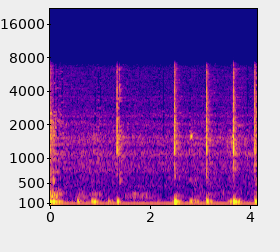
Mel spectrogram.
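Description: About seven light, irregularly spaced clicks as a glowing twisted 26-gauge kanthal coil is pulsed on the vape mod and pinched back into shape with ceramic tweezers.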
